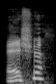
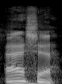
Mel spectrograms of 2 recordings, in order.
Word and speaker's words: Ayrshire: And uh, I- I'm going to say this wrong, aren't I? Oranshire? Ayrshire? Ayrshire, that's it.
